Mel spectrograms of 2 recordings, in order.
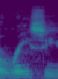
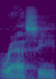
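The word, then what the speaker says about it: RACI: a Reacy or Rasi depending on how you want to pronounce it.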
